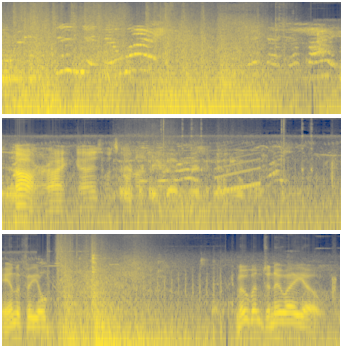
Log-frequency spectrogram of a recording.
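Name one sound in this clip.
Explosions boom and rumble amid gunfire.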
